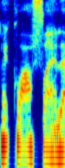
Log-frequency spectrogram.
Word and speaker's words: McLaughlin: I believe you did. It's McLaughlin. That was perfect.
